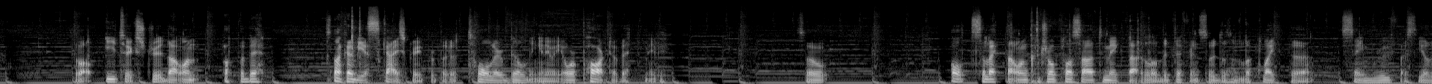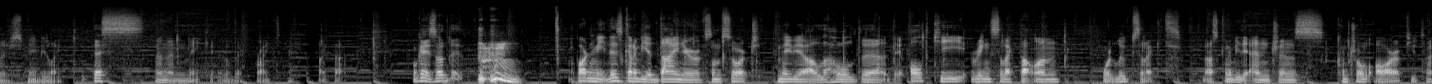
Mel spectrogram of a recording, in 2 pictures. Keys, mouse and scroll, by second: 0.0-0.9 scroll down 4, 0.5 middle click, 0.9 e, 3.5 ctrl+KP_Add, 4.5 g, 7.0-7.4 scroll down 3, 7.4 click, 7.7 middle click, 9.0 alt+click, 10.3 ctrl+KP_Add, 11.3 s, 13.1 click, 16.1 g, 17.0 click, 17.4 middle click, 18.0 Tab, 18.3 click, 18.7 Tab, 18.8 click, 20.5 Tab, 20.8 click, 21.1 Tab, 21.3 click, 21.6 shift+middle click, 21.9-22.4 scroll up 3, 22.4-22.7 scroll down 1, 22.8 shift+middle click, 23.4 alt+click, 25.1 shift+click, 25.6 alt+click, 27.7 ctrl+r.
